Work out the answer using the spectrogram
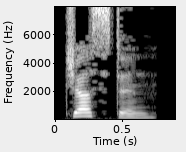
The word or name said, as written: juston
